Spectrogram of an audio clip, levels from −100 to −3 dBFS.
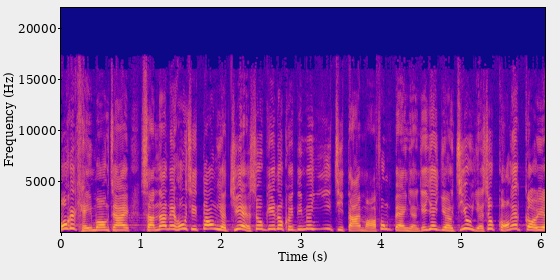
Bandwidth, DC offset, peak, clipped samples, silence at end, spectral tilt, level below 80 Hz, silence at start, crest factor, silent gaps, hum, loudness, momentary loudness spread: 17.5 kHz; under 0.1%; -8 dBFS; under 0.1%; 0 s; -2.5 dB/octave; -78 dBFS; 0 s; 18 dB; none; none; -26 LUFS; 4 LU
